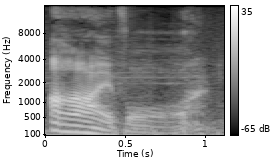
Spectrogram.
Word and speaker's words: Ivor: I came here to duke it out with Ivor or Evore. Is it Evore? Ivore? I don't know. It's pronounced Ivore.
